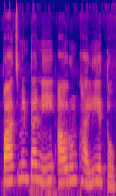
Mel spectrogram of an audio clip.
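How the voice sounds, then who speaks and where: A woman storyteller narrating a family story in a calm, steady reading voice. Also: high-pitched, normal speed.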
